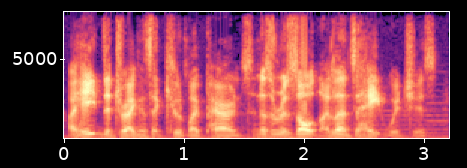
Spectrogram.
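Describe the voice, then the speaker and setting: A man's voice: medium pitch, steady tone, fast. A man hosting a let's play, reading story dialogue aloud and adding casual commentary. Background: game music.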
